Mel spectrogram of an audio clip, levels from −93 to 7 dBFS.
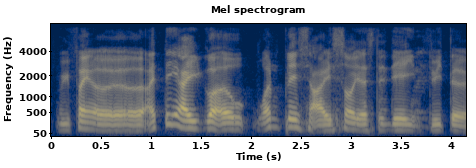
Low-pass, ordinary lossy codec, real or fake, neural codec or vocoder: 7.2 kHz; none; fake; vocoder, 22.05 kHz, 80 mel bands, WaveNeXt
